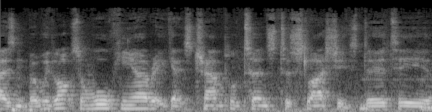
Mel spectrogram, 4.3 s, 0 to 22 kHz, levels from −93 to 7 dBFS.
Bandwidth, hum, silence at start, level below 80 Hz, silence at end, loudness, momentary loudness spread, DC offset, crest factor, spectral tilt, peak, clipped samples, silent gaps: 16.5 kHz; none; 0 s; -38 dBFS; 0 s; -20 LUFS; 5 LU; under 0.1%; 14 dB; -5.5 dB/octave; -6 dBFS; under 0.1%; none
